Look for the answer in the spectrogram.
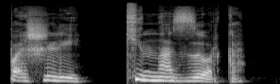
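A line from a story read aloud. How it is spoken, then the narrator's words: Displeased grumble. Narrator (Belarusian): незадаволена буркнуў Толік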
